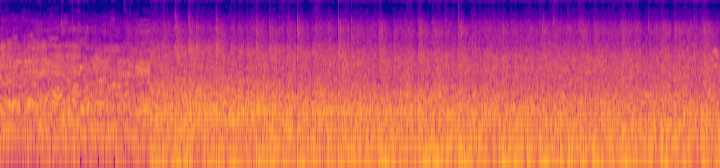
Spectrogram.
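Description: Crowd of men talking over one another. From about two seconds in, music with a steady low hum comes in under the crowd voices.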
